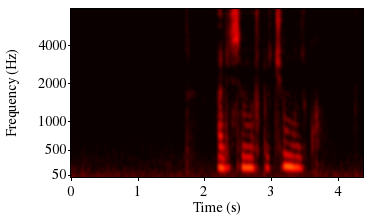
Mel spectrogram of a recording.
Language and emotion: Russian, neutral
